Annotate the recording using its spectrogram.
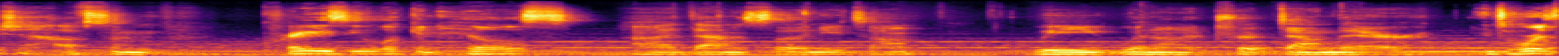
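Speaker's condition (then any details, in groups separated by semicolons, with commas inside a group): No condition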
